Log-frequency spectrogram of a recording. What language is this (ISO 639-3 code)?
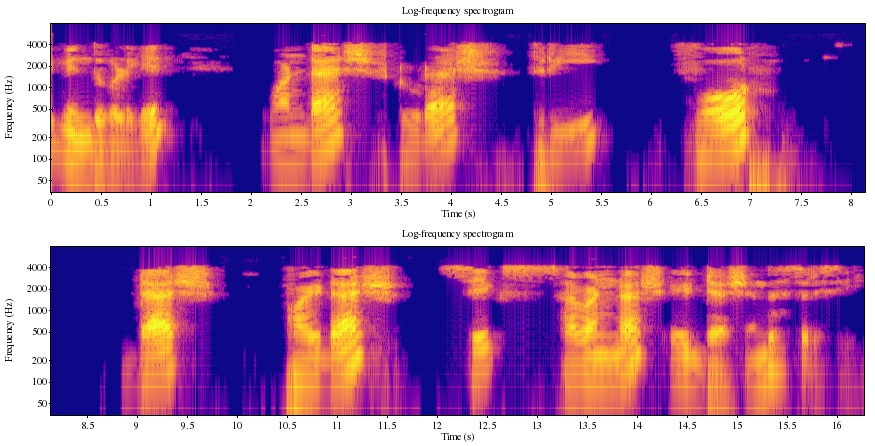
kan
